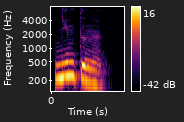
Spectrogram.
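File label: "нимтыны", Komi-Zyrian, female; kpv audio dict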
